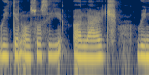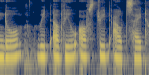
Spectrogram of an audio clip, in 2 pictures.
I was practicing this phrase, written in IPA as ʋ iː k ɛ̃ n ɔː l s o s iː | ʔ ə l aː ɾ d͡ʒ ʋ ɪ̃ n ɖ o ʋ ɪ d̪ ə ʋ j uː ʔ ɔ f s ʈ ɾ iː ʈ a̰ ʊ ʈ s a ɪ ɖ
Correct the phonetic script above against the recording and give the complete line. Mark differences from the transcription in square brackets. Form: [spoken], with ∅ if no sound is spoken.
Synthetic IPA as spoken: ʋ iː k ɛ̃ n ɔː l s o s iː | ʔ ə l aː ɾ d͡ʒ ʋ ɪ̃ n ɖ o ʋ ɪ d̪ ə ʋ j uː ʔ ɔ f s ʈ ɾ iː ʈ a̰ ʊ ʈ s a ɪ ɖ

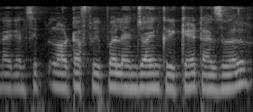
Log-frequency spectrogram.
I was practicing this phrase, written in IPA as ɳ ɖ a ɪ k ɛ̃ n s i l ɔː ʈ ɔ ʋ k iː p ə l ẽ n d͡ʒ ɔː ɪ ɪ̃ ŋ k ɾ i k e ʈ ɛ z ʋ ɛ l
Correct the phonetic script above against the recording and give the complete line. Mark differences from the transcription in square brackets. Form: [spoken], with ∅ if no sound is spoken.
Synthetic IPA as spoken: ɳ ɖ a ɪ k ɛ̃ n s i l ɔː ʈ ɔ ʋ [p] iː p ə l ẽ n d͡ʒ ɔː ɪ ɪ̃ ŋ k ɾ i k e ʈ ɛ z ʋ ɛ l

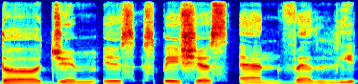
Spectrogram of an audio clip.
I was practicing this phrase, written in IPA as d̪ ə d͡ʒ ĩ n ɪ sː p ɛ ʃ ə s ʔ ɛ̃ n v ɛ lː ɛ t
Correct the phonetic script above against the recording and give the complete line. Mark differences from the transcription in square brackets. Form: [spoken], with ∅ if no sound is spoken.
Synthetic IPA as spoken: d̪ ə d͡ʒ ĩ [m] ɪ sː p [e] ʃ ə s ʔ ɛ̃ n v ɛ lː [i] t

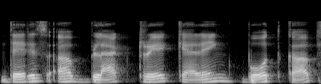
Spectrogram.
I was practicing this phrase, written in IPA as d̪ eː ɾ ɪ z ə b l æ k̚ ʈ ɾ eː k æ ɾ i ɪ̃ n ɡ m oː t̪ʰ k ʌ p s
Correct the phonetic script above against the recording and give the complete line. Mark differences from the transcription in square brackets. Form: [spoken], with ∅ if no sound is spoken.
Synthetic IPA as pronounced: d̪ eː ɾ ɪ z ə b l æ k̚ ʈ ɾ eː k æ ɾ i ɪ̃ [ŋ] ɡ [b] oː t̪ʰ k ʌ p s

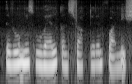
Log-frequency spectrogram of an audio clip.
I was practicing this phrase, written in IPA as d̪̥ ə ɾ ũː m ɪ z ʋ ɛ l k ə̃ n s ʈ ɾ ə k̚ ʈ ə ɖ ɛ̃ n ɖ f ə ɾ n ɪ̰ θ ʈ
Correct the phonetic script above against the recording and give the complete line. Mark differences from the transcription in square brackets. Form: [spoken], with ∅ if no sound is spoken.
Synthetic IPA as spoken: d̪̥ ə ɾ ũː m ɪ z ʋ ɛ l k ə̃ n s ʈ ɾ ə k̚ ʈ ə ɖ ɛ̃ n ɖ f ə ɾ n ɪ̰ [ʃ] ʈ

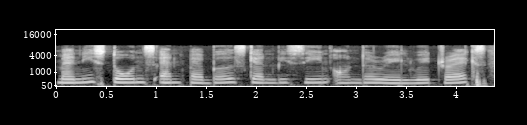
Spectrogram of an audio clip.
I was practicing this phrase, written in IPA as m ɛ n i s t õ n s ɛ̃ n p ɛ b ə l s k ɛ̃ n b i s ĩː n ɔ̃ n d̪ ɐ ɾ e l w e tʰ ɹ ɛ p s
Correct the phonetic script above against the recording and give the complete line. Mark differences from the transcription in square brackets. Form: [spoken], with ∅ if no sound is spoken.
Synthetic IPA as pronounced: m ɛ n i s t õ n s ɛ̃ n p ɛ b ə l s k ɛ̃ n b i s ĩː n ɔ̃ n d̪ [ə] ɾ e l w e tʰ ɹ ɛ [k] s

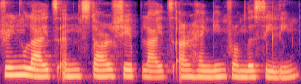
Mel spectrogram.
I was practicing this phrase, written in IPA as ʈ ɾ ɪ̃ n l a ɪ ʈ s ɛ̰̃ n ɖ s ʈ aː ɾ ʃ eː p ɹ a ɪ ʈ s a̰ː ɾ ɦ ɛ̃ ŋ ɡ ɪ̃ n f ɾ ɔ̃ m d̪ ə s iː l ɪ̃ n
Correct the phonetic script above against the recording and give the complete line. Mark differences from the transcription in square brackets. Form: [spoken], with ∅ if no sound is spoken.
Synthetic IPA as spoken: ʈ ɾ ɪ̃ [ŋ] l a ɪ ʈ s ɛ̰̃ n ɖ s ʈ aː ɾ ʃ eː p [l] a ɪ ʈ s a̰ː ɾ ɦ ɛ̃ ŋ ɡ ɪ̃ [ŋ] f ɾ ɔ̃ m d̪ ə s iː l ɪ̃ [ŋ]

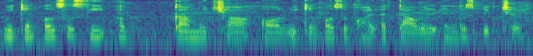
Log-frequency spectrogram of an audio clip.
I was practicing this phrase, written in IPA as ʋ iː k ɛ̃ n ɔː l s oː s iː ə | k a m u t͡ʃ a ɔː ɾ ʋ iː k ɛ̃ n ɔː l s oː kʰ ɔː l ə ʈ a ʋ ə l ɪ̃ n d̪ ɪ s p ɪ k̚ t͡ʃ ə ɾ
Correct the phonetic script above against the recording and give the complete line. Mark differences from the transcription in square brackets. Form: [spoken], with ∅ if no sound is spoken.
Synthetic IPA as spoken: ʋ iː k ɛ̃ n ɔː l s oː s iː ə | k a m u t͡ʃ a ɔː ɾ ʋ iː k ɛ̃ n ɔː l s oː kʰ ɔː l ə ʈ a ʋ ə l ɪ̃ n d̪ ɪ s p ɪ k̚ t͡ʃ ə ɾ

